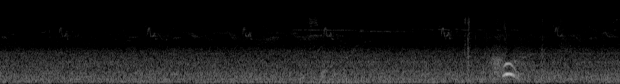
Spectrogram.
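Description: Outdoor ambience: a steady background hiss with small birds chirping on and off. About five seconds in, one short voiced sound from a person stands out as the loudest moment.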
